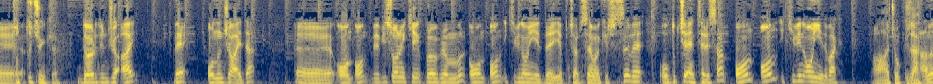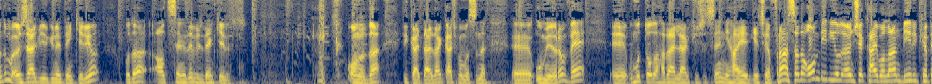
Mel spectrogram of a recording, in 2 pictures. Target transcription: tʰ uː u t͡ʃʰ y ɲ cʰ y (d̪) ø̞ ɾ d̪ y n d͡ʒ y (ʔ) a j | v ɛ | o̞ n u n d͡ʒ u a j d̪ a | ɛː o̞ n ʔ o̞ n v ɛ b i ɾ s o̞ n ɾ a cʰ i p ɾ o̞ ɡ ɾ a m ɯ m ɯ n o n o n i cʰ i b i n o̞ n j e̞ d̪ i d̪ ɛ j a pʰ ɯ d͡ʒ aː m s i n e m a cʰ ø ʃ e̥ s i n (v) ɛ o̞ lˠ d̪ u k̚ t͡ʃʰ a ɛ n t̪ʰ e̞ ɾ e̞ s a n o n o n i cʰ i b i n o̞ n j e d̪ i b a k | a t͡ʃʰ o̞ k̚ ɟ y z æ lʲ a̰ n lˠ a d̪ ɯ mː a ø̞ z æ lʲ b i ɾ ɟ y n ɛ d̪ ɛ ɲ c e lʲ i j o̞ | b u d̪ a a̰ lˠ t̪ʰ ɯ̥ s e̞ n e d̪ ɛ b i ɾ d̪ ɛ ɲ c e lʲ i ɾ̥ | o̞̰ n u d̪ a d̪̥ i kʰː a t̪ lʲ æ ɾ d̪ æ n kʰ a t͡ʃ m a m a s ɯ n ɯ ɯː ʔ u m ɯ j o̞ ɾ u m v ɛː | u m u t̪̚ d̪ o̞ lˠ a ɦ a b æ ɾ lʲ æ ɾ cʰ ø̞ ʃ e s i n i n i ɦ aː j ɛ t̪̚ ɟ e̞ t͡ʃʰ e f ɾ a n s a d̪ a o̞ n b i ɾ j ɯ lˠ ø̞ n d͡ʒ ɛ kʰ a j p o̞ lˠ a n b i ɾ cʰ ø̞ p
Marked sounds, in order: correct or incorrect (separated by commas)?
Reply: correct, correct, correct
